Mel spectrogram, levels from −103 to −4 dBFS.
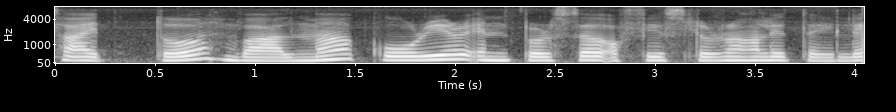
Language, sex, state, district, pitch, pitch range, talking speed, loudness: Wancho, female, Arunachal Pradesh, Longding, 185 Hz, 180-200 Hz, 150 wpm, -14 LUFS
